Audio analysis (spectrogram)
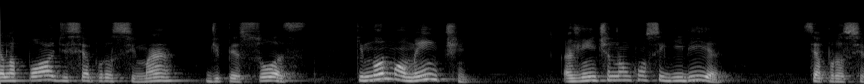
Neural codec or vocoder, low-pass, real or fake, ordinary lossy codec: none; 7.2 kHz; real; none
